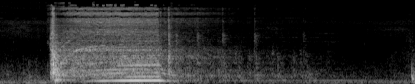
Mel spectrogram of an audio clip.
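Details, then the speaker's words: Craftsman riding lawnmower that died while mowing, cranked with a jump starter: starter spins the engine fast and smoothly with no compression pulses, zero compression. "Well, just as I expected. Absolutely zero compression."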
